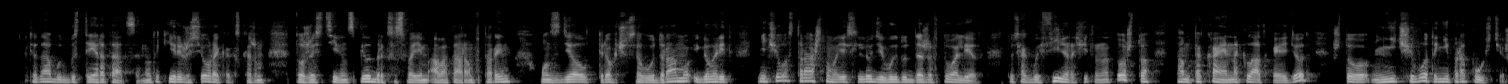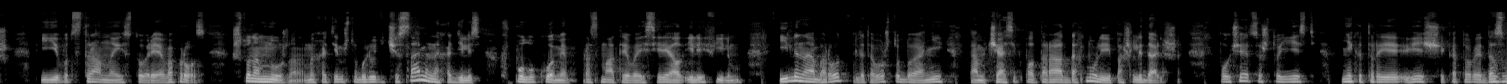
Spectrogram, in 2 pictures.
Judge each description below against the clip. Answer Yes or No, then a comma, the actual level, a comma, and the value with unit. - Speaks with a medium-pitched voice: No, low, 110 Hz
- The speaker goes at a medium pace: No, fast, 175 wpm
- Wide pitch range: No, average, 3.4 semitones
